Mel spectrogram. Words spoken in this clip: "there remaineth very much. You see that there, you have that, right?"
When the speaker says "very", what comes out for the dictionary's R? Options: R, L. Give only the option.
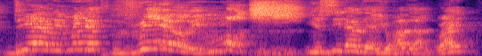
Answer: L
